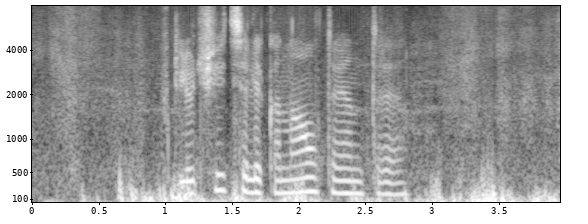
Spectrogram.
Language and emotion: Russian, neutral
